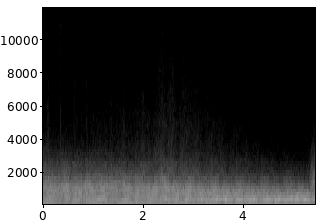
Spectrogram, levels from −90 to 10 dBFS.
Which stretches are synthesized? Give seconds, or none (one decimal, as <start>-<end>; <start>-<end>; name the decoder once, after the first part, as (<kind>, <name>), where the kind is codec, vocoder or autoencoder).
0.0-0.5 (autoencoder, DAC-VAE); 1.0-2.4; 4.8-5.4

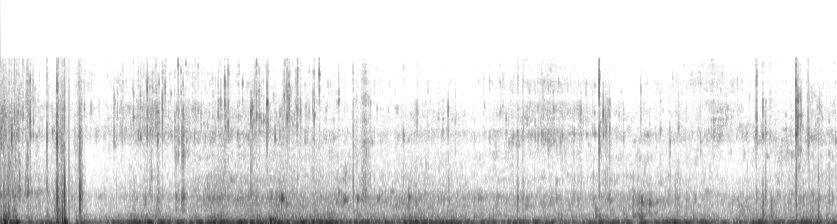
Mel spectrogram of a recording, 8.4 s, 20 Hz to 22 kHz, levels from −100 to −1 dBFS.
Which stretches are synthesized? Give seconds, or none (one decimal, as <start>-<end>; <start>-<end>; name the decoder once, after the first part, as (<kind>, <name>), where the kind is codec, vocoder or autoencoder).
none

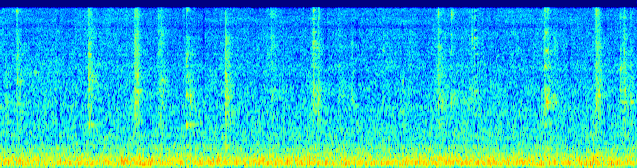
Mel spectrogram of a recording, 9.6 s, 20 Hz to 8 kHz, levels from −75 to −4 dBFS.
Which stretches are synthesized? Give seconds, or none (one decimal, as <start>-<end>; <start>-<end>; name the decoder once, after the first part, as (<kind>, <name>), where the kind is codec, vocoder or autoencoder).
0.0-4.2 (autoencoder, DAC-VAE); 4.8-7.1; 7.6-9.6

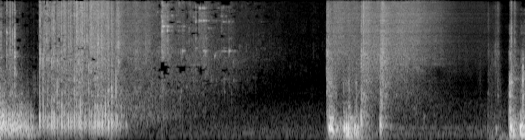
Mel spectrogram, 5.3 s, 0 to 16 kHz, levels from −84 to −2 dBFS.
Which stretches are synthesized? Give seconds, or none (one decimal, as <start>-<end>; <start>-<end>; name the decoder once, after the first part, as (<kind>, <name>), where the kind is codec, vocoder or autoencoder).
1.0-1.5 (autoencoder, DAC-VAE); 3.3-5.3

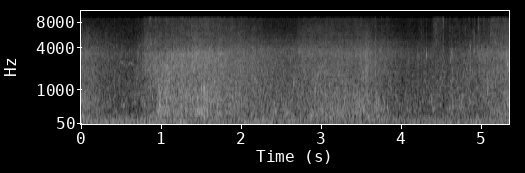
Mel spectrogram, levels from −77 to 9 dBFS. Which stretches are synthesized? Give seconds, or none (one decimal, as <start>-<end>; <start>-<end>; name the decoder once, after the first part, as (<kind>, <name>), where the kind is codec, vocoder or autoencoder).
1.5-4.5 (autoencoder, DAC-VAE)

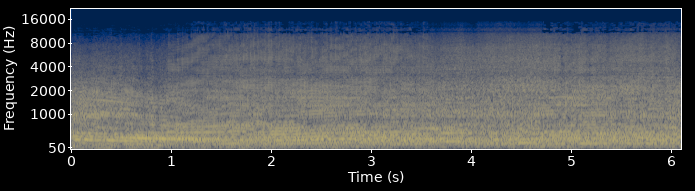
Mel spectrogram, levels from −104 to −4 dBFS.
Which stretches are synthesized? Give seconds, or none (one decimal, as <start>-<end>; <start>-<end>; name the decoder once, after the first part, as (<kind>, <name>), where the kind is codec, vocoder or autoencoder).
3.6-4.7 (autoencoder, DAC-VAE)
